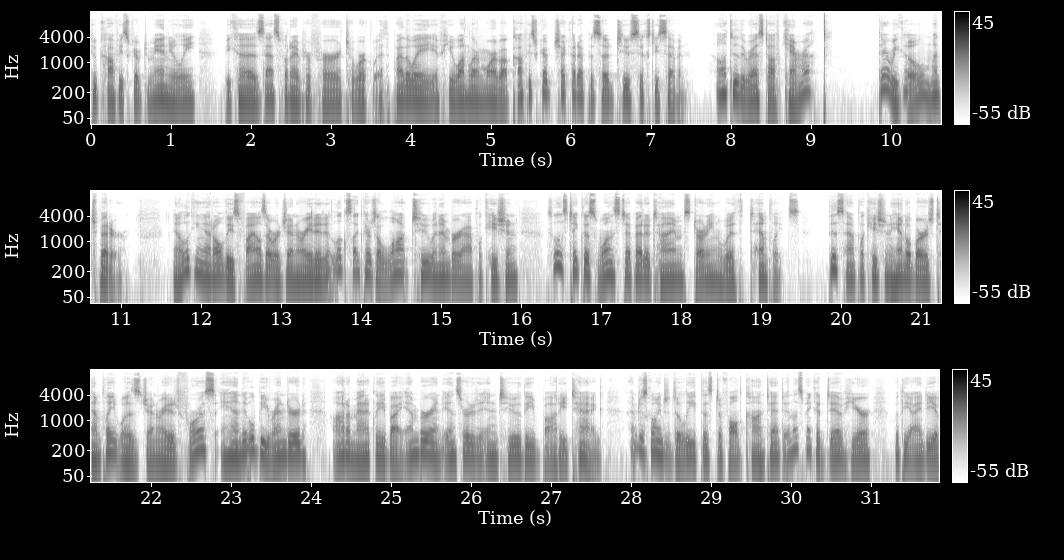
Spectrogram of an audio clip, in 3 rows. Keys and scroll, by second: 30.0 ctrl+shift+<.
